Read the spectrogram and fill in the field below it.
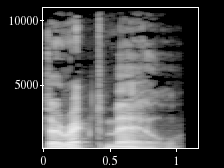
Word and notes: direct mail: British English

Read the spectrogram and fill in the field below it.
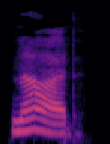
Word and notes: gnawed: British English

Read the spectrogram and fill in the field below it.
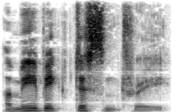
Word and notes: amebic dysentery: British English

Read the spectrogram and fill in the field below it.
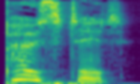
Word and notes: posted: British English

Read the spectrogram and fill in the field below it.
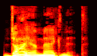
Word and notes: diamagnet: British English

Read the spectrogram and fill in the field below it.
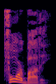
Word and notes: forebody: British English

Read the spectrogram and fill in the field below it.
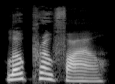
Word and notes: low profile: American English

